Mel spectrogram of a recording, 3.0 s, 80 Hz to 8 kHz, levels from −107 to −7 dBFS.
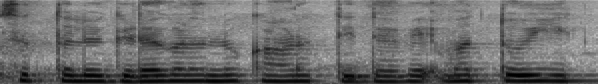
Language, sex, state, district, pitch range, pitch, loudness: Kannada, female, Karnataka, Koppal, 190-200 Hz, 200 Hz, -13 LUFS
